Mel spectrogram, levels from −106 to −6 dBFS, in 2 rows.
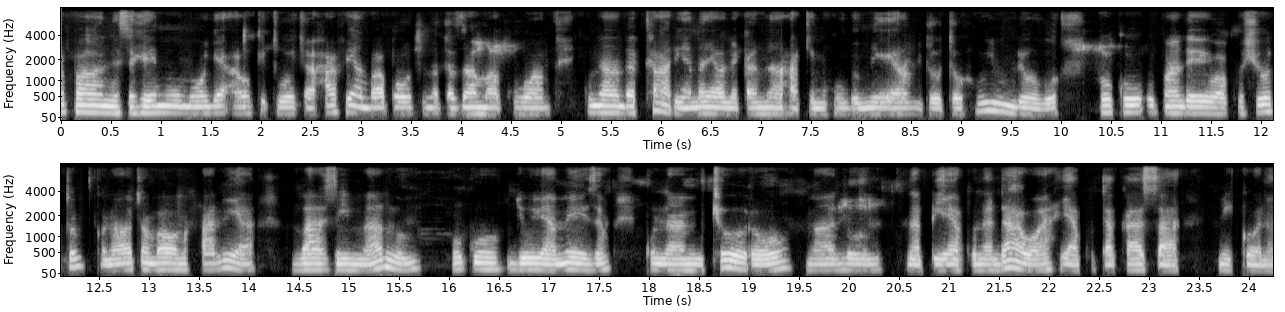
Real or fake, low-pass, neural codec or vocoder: fake; 7.2 kHz; codec, 44.1 kHz, 2.6 kbps, SNAC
